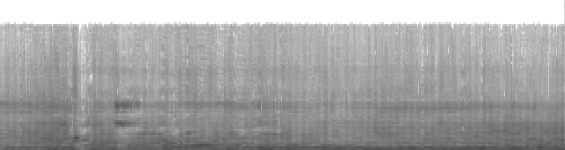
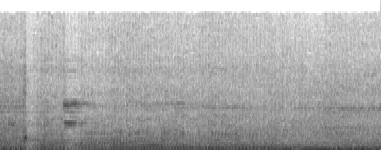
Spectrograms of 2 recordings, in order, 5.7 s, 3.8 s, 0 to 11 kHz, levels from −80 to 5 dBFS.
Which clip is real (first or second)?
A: second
